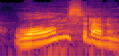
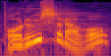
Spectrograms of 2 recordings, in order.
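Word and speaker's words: Worms: 루터는 이제 95개 조항 때문에 그는 어디로 끌려갔냐면, 재판을 받으러 어디로 왔냐면 웜스라는 곳으로 잡혀옵니다. 독일 발음으로는 보름스라고 발음을 합니다.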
